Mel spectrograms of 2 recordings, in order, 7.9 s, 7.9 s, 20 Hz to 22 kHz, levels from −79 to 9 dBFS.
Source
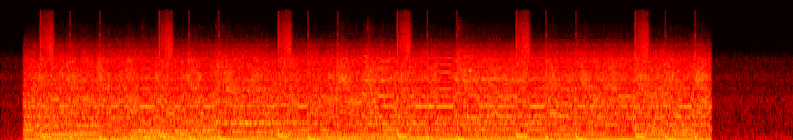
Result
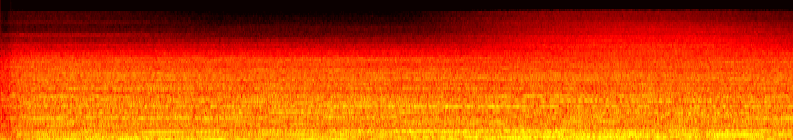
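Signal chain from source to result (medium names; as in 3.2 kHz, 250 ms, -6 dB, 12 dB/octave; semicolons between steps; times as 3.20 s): Paulstretch 8.8×, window 0.50 s, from 0.94 s; algorithmic reverb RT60 2.4 s, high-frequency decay 0.6×, pre-delay 60 ms, DRR -8 dB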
